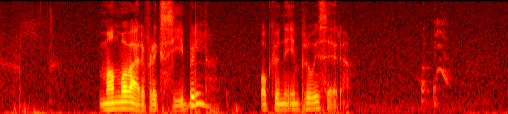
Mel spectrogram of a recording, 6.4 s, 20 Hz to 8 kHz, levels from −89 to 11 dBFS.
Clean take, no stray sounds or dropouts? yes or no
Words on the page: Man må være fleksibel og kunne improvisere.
no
